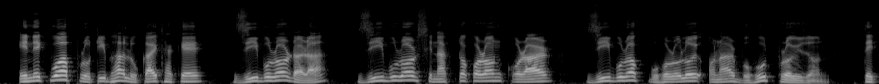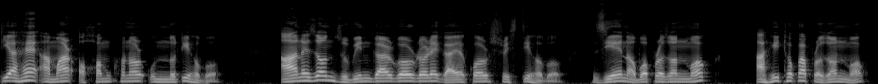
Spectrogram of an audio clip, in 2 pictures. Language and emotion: Assamese, neutral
